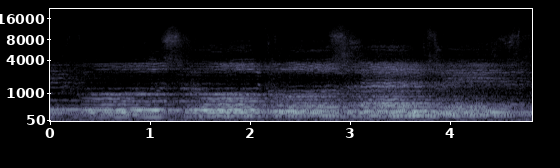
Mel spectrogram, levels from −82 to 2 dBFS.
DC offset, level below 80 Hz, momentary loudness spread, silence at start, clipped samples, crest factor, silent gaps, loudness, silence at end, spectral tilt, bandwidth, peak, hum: under 0.1%; -60 dBFS; 6 LU; 0 s; under 0.1%; 16 dB; none; -36 LUFS; 0 s; -6.5 dB/octave; 13 kHz; -20 dBFS; none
